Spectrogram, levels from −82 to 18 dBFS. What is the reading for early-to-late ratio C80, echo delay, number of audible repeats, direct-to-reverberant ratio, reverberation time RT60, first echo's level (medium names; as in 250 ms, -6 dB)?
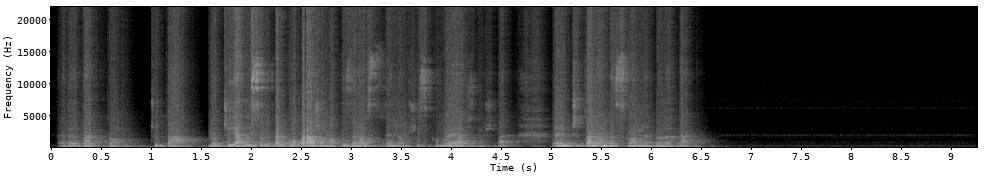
10.5 dB, 151 ms, 1, 4.5 dB, 0.60 s, -20.0 dB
